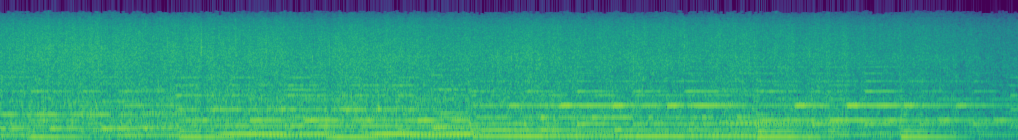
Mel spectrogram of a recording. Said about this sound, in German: wenn man das so hört. Das Wasser das, so laut ist.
